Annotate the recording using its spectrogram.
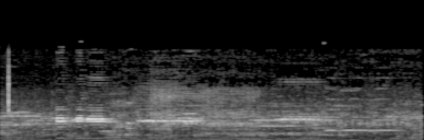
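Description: Road traffic in a jam: vehicle engines running, with several short horn toots scattered through. The loudest toots come about a second in.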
